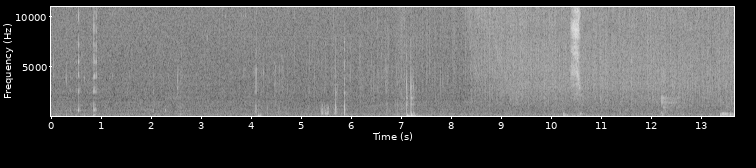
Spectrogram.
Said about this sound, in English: Yeah, I'll open one too here in the mic. Let's see if you can hear some head fizzing here.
